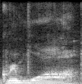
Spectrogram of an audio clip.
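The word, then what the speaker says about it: grimoire: in the form of grimoir and whatnot. Is that plural for grimois? You don't pronounce the R. It's French.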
